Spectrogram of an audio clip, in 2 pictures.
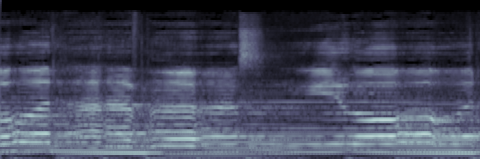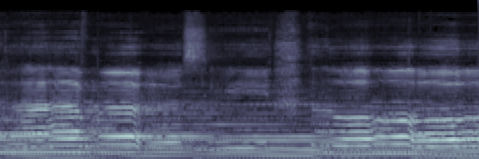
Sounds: Music

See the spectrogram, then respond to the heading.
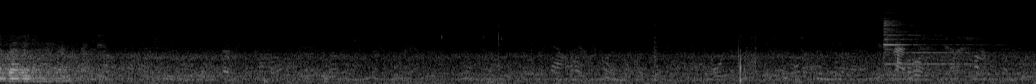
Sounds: Speech

